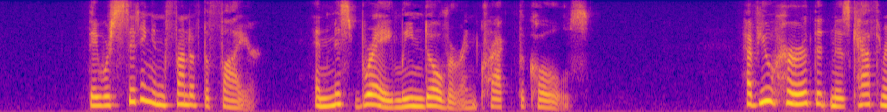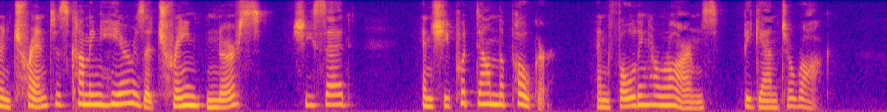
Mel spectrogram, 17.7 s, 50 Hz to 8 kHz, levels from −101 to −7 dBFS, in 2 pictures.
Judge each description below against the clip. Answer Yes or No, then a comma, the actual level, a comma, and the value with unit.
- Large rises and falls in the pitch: No, average, 4.3 semitones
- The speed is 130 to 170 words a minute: Yes, average, 155 wpm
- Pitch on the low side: No, high, 235 Hz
